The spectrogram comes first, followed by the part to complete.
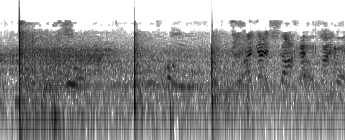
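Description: Aerial firework shells bursting: three sharp bangs about a second apart, the first just after the start and the loudest.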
